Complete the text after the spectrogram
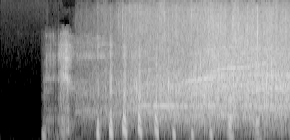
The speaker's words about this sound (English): Wow. I need an applause button.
